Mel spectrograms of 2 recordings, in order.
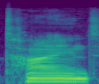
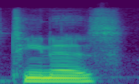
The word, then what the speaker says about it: Tinez: It's not Tines, it's Tinez.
